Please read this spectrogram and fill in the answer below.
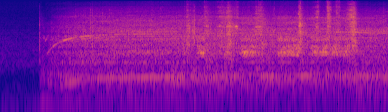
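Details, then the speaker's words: Hoover WindTunnel self-propelled upright vacuum, curbside find, uncleaned, red dirty light on: motor spins to a steady high whine with irregular rattling bursts; loud racket, cause unclear. "I don't know if you can hear that or not but it certainly makes a bit of a racket"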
